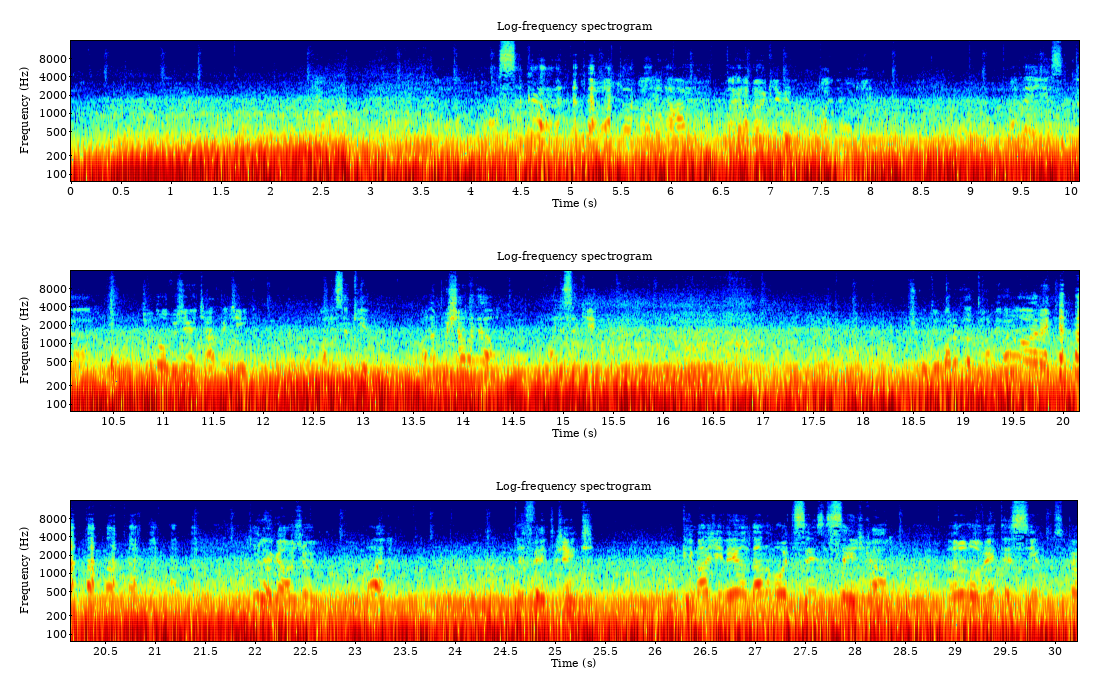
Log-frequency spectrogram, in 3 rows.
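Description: Cabin sound of a Peugeot 806 minivan at highway speed: its 2.0 8-valve turbo four-cylinder engine running under load, its note rising and falling with the revs, over road noise.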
